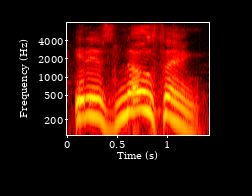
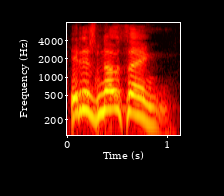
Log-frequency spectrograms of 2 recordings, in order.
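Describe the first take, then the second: First: It is said slowly, word by word. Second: It is said at a faster pace.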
